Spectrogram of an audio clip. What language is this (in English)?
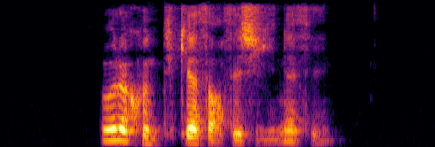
Kabyle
